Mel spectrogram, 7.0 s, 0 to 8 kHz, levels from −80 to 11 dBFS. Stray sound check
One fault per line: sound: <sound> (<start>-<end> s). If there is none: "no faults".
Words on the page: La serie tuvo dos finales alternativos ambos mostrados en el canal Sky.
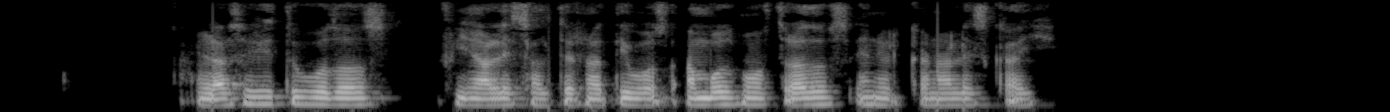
no faults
